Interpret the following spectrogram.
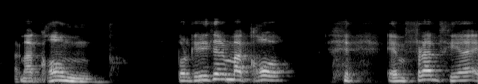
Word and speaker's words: Macron: Ojo, Manolo, pronuncia bien la N final. Macron.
